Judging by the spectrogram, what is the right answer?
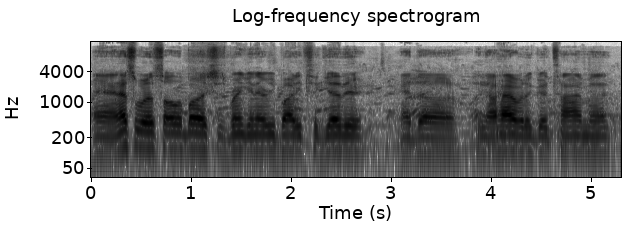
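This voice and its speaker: A man's voice: fairly low pitch, little pitch movement, quick pace, dark tone. A young man from Michigan, a college football player, talking earnestly and loosely with many fillers in an outdoor interview. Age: young adult. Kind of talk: casual interview talk. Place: outdoors at a youth football camp. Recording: crowd noise outdoors.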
